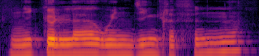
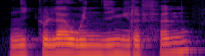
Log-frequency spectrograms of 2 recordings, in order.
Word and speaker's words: Nicolas Winding Refn: Tous les mois dans Pas encore vu, découvrez le nom d'un réalisateur bien compliqué à prononcer. Nicolas Winding Refn. Nicolas Winding Refn.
